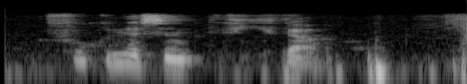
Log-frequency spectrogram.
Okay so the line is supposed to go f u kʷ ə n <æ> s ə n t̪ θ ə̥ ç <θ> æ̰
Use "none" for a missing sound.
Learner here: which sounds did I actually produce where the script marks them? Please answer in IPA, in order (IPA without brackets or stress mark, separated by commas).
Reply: æ, θ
